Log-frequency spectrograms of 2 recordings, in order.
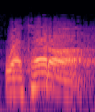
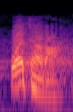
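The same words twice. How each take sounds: First: وترى with و set apart and ترى pushed; push after waw. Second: وترى short, run into one word; wrong stress. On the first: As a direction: lean on the ت and draw out وترى. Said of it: "ومثال الواو". (نطق وترى بدفع التاء بعد الواو) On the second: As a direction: say وترى quickly, weight on the و. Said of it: "ولا تقل". (نطق وترى دون دفع التاء) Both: Shown as a demonstration.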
